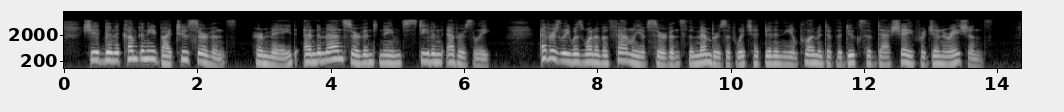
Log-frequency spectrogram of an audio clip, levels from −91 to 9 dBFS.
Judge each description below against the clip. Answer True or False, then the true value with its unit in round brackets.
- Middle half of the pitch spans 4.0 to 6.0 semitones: True (4.3 semitones)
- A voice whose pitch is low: False (170 Hz)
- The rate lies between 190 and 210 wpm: False (165 wpm)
